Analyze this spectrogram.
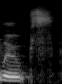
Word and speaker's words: Lupe: Like the most I've said is loops. Like, loops. Which honestly I told you don't call me that. And then now everyone calls me loops. And you know what the funniest thing is that they spell it Lupes. Lupes? Yeah, like lupus. Instead of like Loops.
